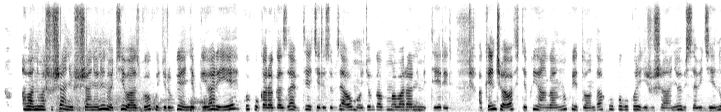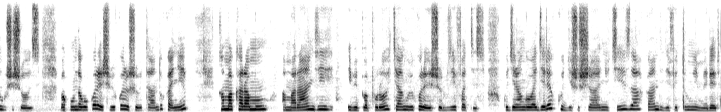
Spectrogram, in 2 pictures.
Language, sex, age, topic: Kinyarwanda, female, 25-35, education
